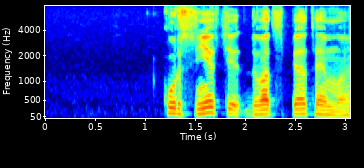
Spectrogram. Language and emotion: Russian, neutral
